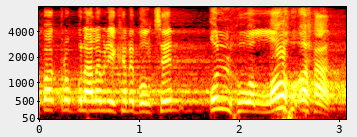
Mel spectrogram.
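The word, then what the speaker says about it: قُلْ هُوَ: আল্লাহ পাক রাব্বুল আলামীন এখানে বলছেন কুলহু আল্লাহু আহাদ। এখানে কফ দিয়ে পড়ছেন কিন্তু অনেকেই ভুল করে উচ্চারণ সঠিক না হওয়ার কারণে তারা পরে কাফ। কুলহু আল্লাহ।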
